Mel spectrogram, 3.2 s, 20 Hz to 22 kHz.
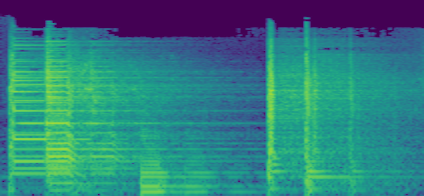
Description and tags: guitar.coda02
a short coda played with Ibanez electric guitar, processed through Korg AX30G multieffect (clean)
electric-guitar, musical-instruments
